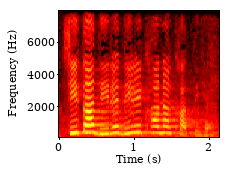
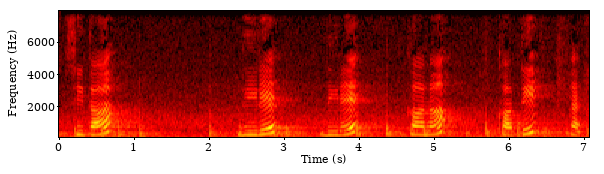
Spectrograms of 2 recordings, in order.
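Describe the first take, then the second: First: Said in the usual way. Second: Each word alone with long pauses; slow dictation, one word at a time. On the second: Shown as a demonstration. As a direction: dictate slowly so students can write. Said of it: "मैं अब आपको ये बता रही हूँ".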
